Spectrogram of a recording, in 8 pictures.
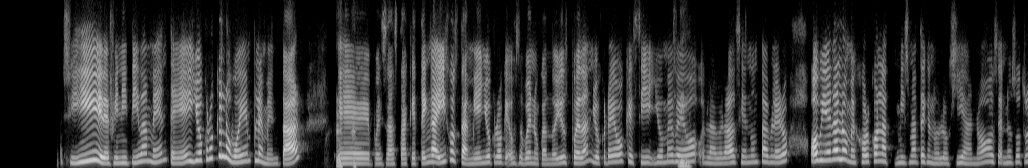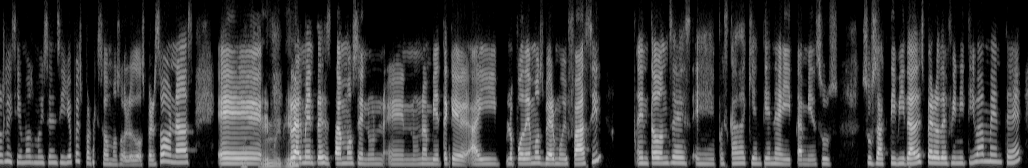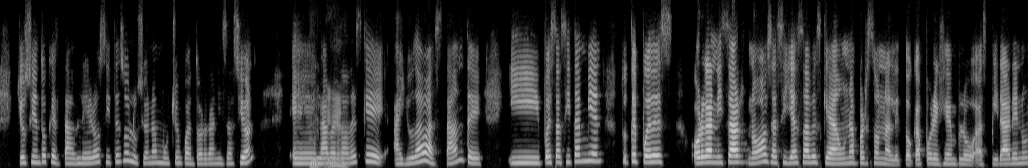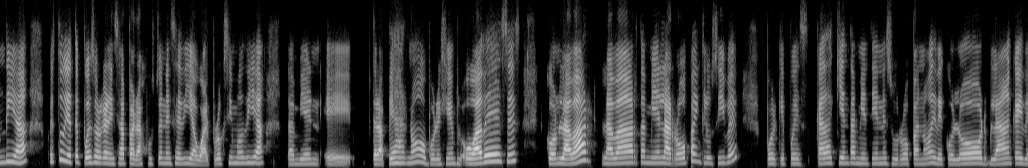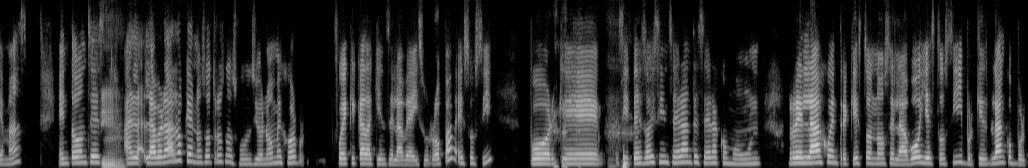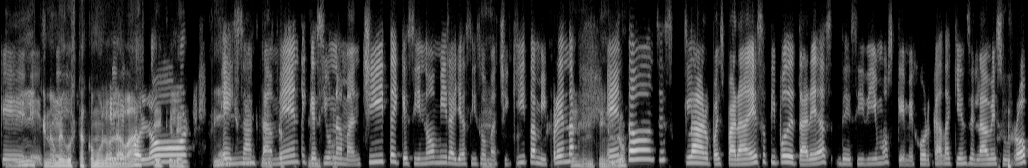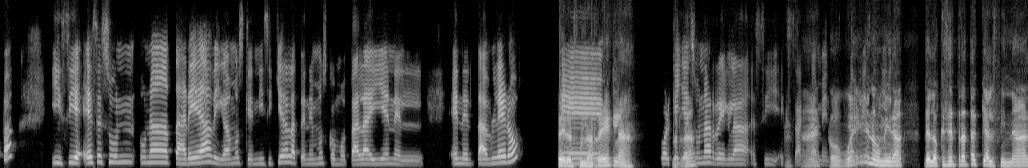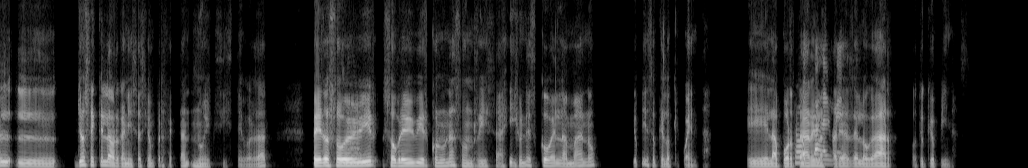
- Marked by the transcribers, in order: tapping; chuckle; other background noise; laugh; chuckle; laughing while speaking: "y"
- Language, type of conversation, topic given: Spanish, podcast, ¿Cómo organizas las tareas del hogar en familia?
